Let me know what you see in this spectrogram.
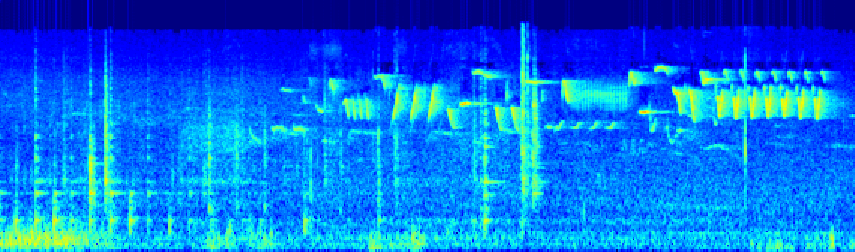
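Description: Wild birds singing, the chirps growing thicker about three seconds in and ending in a quick run of repeated high notes. In the first two seconds, a low rumble with a few light clicks.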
